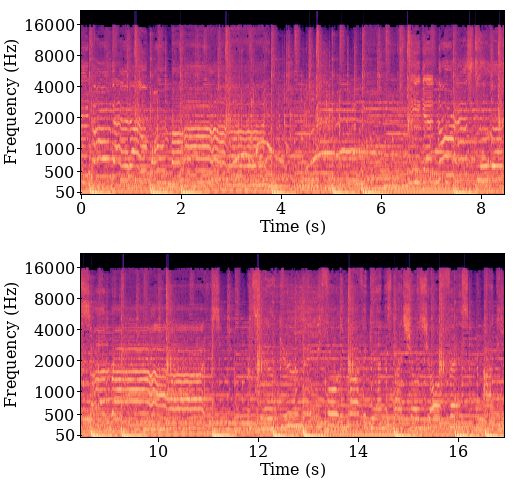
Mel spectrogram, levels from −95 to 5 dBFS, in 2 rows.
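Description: Hard clipping runs through the whole clip. The signal is driven about 4 dB beyond what the stage can pass, so roughly one sample in twenty is cut flat. Peaks crackle harshly, the waveform shows squared-off tops, and the spectrogram shows harmonic smear reaching high.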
